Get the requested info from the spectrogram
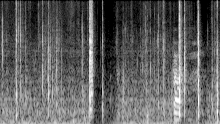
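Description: Plastic packaging crinkling and rustling as it is cut open with scissors, with scattered snips and clicks and one sharp snap just before the middle.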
